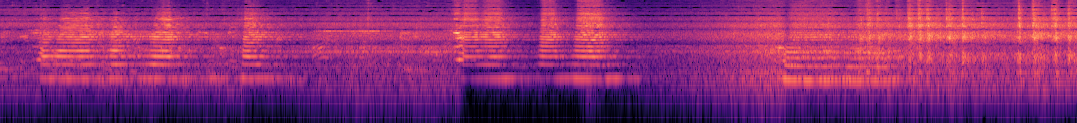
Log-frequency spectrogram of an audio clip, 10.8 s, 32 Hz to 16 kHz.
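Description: WAP4 electric locomotive's horn sounding three long blasts as the Jan Shatabdi Express runs through the station without stopping. Near the end the rumble and clatter of the passing train rise in level.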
